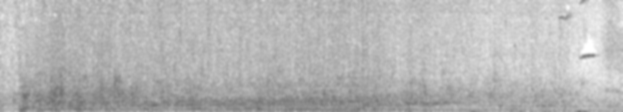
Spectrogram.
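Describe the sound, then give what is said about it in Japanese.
A toilet being flushed: a loud, continuous rush of gushing water lasting about nine seconds that gradually eases toward the end, with no talking. “ちっちゃすぎて匂いもよくわかりません。流します。”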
